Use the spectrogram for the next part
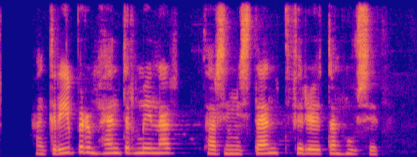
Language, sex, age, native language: Icelandic, female, 40-49, Icelandic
